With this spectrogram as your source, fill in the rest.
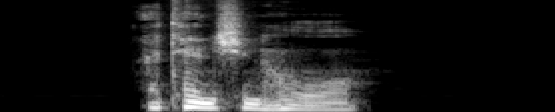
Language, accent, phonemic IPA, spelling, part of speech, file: English, Australia, /əˈtɛn.ʃən ho(ː)ɹ/, attention whore, noun / verb, En-au-attention whore.ogg
- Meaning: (noun) A person who routinely solicits attention through inappropriate tactics and provocation; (verb) To seek attention through inappropriate means or to an excessive degree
